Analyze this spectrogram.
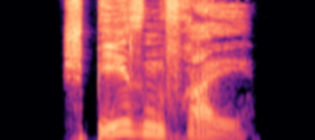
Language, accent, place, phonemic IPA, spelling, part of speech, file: German, Germany, Berlin, /ˈʃpeːzn̩fʁaɪ̯/, spesenfrei, adjective, De-spesenfrei.ogg
- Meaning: free of charge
